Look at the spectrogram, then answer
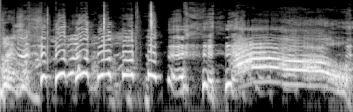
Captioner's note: giggling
